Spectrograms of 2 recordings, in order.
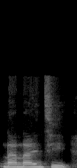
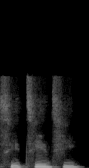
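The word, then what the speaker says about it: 七時: Jam 7 Shichiji. Walaupun ada juga orang yang mengucapkannya itu nanaji, tapi sebagian besar itu diucapkan dengan Shichiji.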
